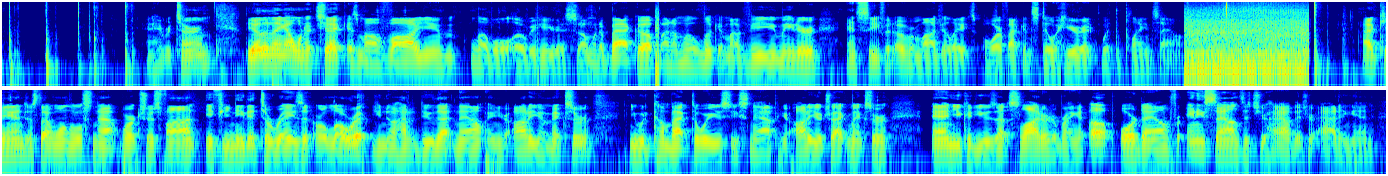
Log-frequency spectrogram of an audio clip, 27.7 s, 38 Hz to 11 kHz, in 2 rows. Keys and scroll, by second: 0.0-1.3 typing, 11.7 space, 13.0 space.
